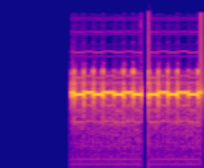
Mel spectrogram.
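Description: Brazilian electronic voting machine's confirm sound, the signal that a vote has been cast: a rapid trill of high beeps starting under a second in, briefly breaking off and resuming about half a second later.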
